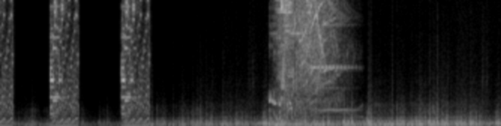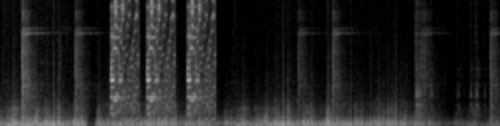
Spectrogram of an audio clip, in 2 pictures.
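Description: A ball rumbles steadily as it rolls along a wooden track.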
